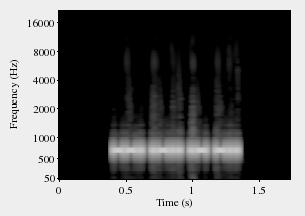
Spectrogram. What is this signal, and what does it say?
Morse code, heard as a keyed tone, about 53 wpm, 700 Hz. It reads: GLAD
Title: Sentences from Top 800 Words - New Word Drill - 50wpm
